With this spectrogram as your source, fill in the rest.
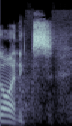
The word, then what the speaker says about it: ônix: E ônix, eu tenho uma paroxítona terminada em X, com uma pronúncia fechada, levo um acento circunflexo.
